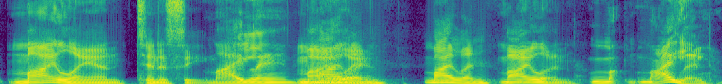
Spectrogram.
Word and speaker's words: Milan: Milan? Milan. Milan, right? Milan, Yeah. I guess. Not Milan. Oh. Not like how it's pronounced everywhere else in the world.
